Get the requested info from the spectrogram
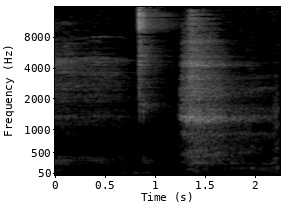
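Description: A man breathing out audibly: a soft breath, a short click, then a louder sigh in the second half.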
